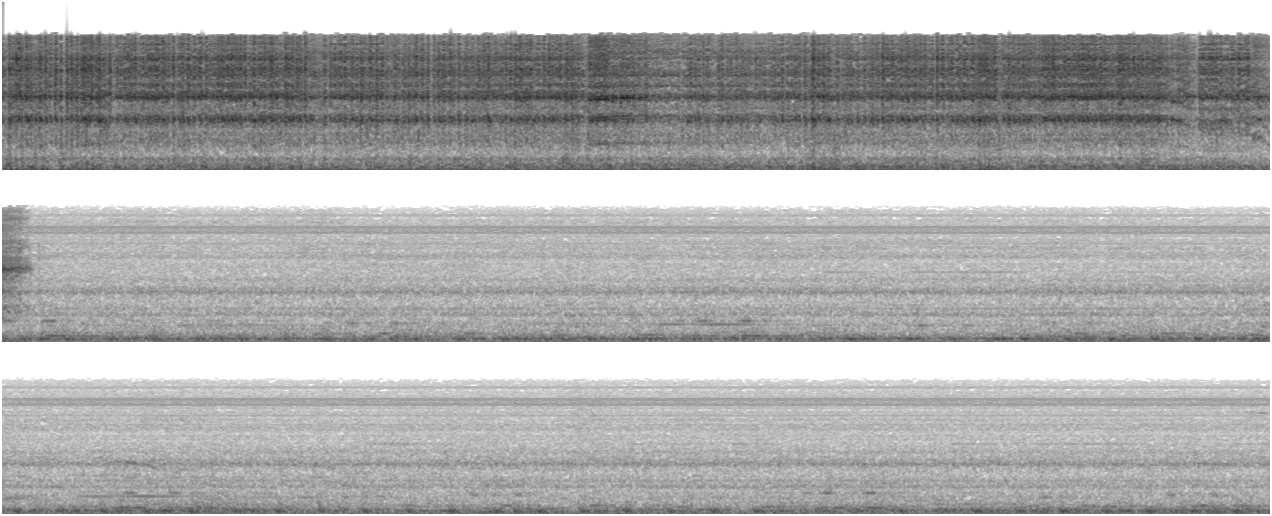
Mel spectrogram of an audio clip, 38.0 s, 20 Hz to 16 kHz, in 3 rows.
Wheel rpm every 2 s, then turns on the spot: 160, 160, 160, 160, 160, 150, 40, 0, 0, 0, 0, 0, 0, 0, 0, 0, 0, 0, 0.
none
